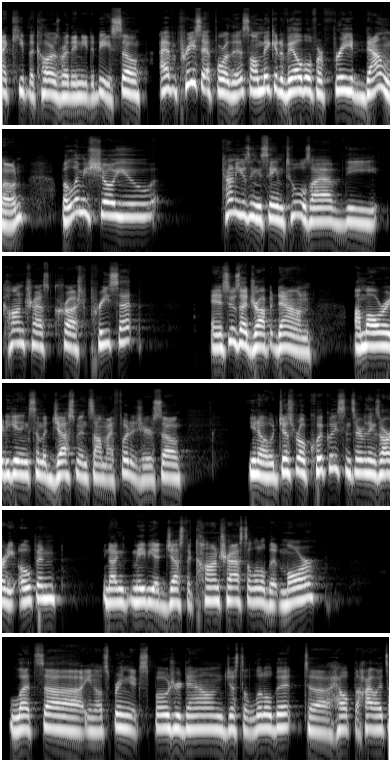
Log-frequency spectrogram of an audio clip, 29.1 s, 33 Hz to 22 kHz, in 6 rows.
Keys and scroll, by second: 8.0-9.0 typing.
